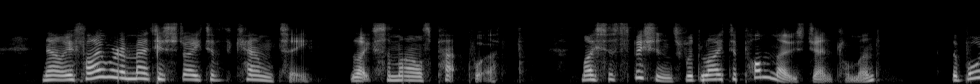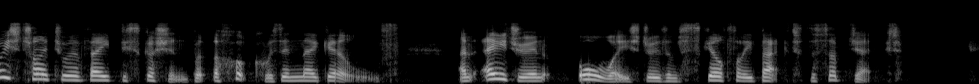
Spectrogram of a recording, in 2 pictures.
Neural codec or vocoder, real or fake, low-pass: none; real; 7.2 kHz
